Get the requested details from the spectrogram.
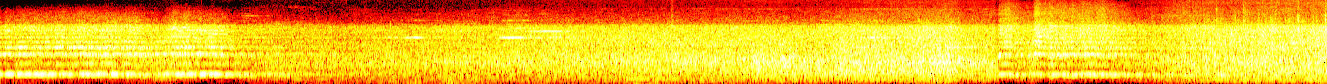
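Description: A steam locomotive's whistle blows loudly.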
